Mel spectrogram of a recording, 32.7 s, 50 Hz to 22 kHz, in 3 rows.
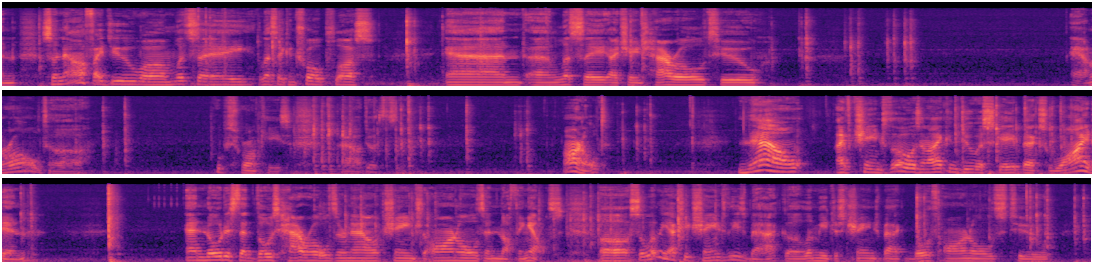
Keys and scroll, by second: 0.5 Right, 3.1 ctrl+shift+space, 3.1 ctrl+=, 4.5 ctrl+;, 6.4 typing, 8.0-8.8 typing, 9.0 Delete, 9.1 Delete, 11.9 ctrl+t, 13.4 Left, 13.9 Right, 14.1-16.2 typing, 17.3 ctrl+g, 20.5 Escape, 21.3-22.1 typing, 23.0 Return, 25.1 Up, 25.3 Up, 25.5 Up, 25.6 Up, 26.0 Down, 26.1 Down, 26.9 Right, 27.3 End, 27.5 Left, 27.7 Left, 27.8 Left, 28.0 Left, 28.6 ctrl+=, 31.1 ctrl+;, 32.2-32.6 typing.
